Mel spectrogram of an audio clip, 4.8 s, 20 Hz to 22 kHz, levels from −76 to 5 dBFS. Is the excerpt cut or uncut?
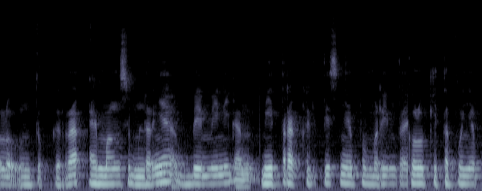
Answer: cut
